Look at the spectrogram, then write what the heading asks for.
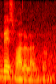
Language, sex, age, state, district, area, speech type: Bengali, male, 18-30, West Bengal, Kolkata, urban, spontaneous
